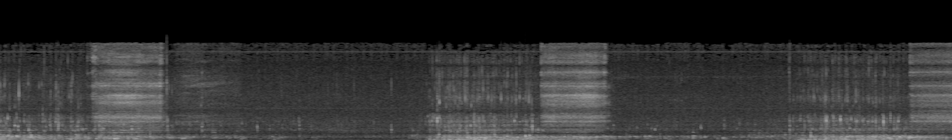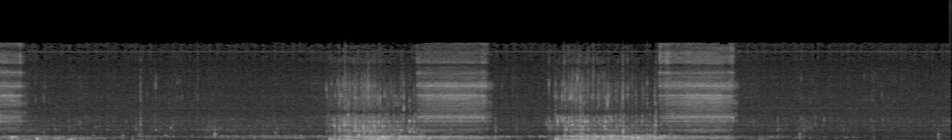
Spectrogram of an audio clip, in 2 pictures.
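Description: Scuba diver breathing through a regulator underwater: five breaths a few seconds apart, each a rush of exhaled bubbles with a short hiss from the regulator.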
